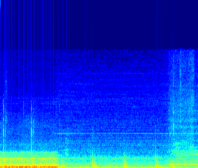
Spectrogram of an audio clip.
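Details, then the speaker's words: Van's under-floor diesel heater with a new, longer exhaust and extended intake, after switch-off: hum winds down, then the fan runs on with faint, evenly spaced pump ticks. Normal cool-down cycle. "So, that is working a treat."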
